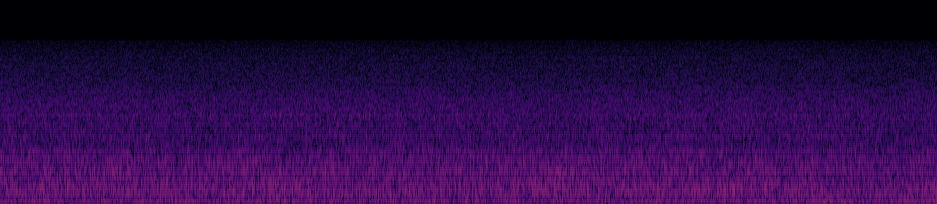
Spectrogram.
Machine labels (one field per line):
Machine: fan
